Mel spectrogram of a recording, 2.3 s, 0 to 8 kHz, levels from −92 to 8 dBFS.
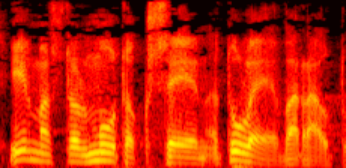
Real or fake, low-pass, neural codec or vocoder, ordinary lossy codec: real; none; none; none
